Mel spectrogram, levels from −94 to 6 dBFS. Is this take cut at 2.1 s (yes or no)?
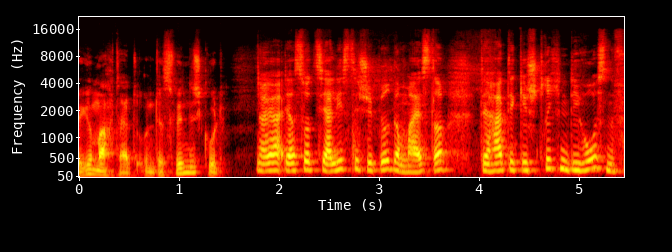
yes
